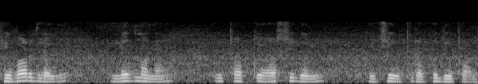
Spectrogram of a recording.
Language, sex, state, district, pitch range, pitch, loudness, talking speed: Odia, male, Odisha, Sambalpur, 130-150 Hz, 140 Hz, -19 LUFS, 90 wpm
